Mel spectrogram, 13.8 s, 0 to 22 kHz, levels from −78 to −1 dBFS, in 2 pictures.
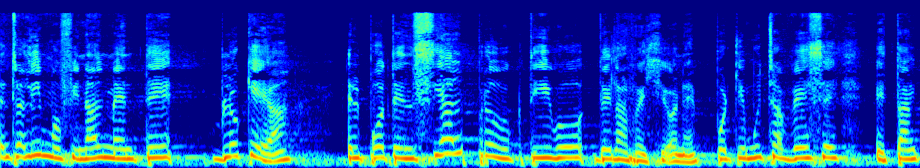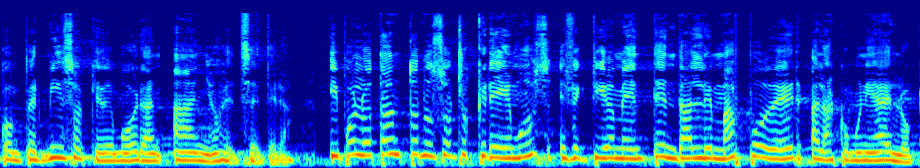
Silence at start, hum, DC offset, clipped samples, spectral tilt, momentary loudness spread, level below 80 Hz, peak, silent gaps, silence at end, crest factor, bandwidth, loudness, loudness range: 0 s; none; under 0.1%; under 0.1%; -6 dB/octave; 5 LU; -64 dBFS; -8 dBFS; none; 0 s; 16 dB; 16 kHz; -24 LUFS; 1 LU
